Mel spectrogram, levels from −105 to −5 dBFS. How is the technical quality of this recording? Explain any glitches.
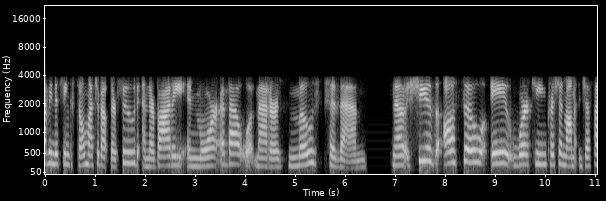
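Two faults are audible in this speech recording: G.729 codec damage throughout, and a slowed, time-stretched section in the middle.

The G.729 codec damage runs the full length. The audio is confined to a telephone band of roughly 300 Hz to 3.6 kHz, with nothing above 3.7 kHz. The voice is rebuilt from a filter model, pitch prediction and a few pulses per frame, which fits an 8 kbit/s G.729A stream. It sounds clearly rough and synthetic.

The time-stretched section runs from 2.21 s to 9.99 s, starting just after "their food and their". The pace drops to about 0.58 times normal speed while pitch stays unchanged. This is likely a stretch that repeats short slices to fill time, leaving the speech dragging.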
